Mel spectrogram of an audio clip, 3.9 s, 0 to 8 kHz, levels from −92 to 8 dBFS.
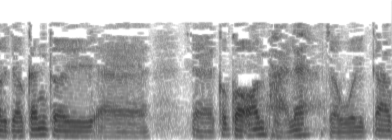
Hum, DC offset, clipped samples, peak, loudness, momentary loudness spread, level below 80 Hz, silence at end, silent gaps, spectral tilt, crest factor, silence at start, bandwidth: none; under 0.1%; under 0.1%; -2 dBFS; -21 LUFS; 10 LU; -50 dBFS; 0 s; none; -11 dB/octave; 18 dB; 0 s; 5 kHz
